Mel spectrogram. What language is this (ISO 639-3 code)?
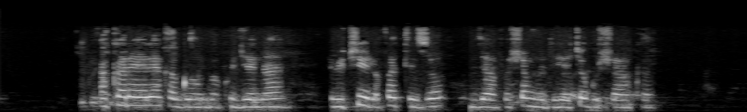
kin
